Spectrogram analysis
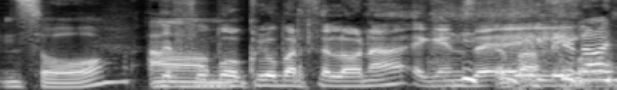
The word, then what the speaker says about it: Barcelona: do the cross because I was the only person in Channel 10 that could say Barcelona properly. Barcelona, Sean. It's almost Barcelona. When you're over there, if you don't say it properly like that, everyone gets angry because the Catalonians, that's the way they say it, don't they?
